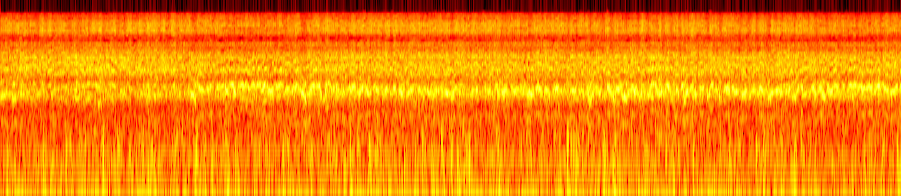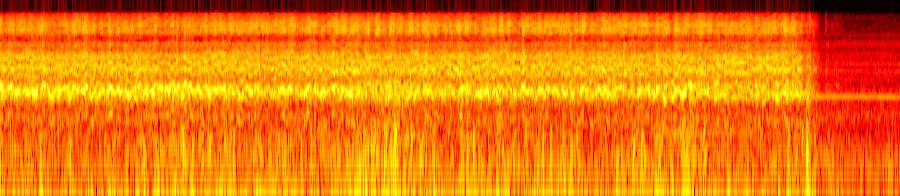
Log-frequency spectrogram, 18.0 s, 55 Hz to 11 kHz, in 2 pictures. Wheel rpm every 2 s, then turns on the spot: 110, 120, 120, 120, 120, 120, 120, 120, 60.
none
